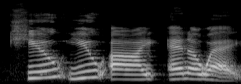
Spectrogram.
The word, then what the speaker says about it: quinoa: quinoa, and that's spelled Quinoa. I know, you're probably looking at that all the time and saying, how do you say that? It's quinoa.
